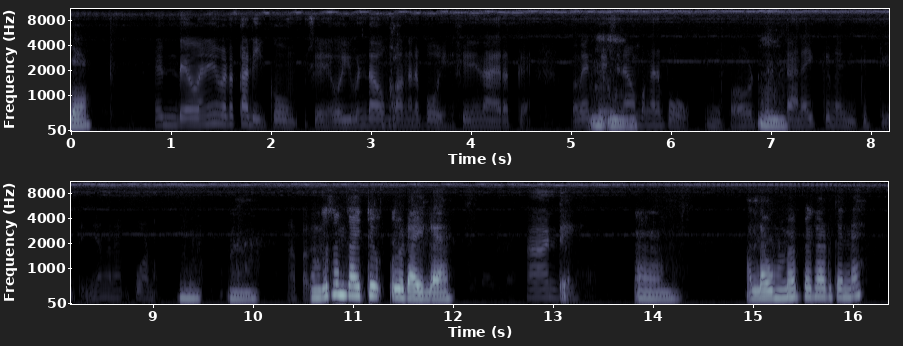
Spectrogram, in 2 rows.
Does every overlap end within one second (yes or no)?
yes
